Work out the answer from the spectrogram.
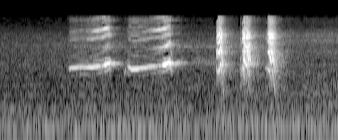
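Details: Two green parrots kept in a cage: two rising whistles, then three short bright chirps, with a low hum beneath.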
